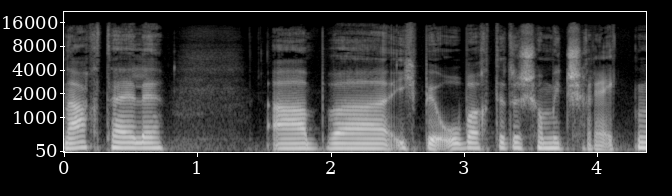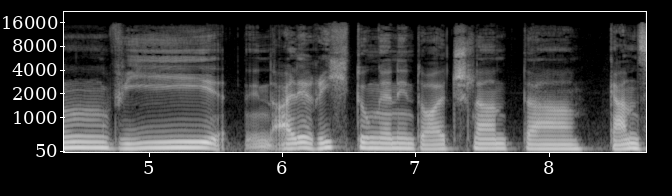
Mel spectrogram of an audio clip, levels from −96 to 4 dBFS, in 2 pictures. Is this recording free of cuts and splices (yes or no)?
yes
